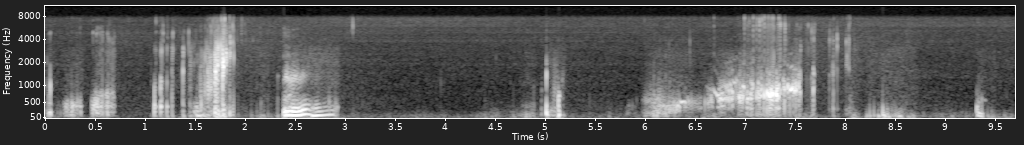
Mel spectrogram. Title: early morning stomach growls (headphones) part 2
